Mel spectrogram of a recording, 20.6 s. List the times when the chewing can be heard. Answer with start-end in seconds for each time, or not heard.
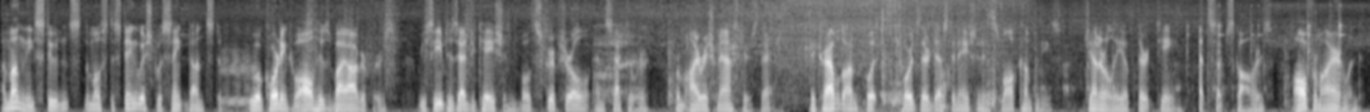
12.8-15.1.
